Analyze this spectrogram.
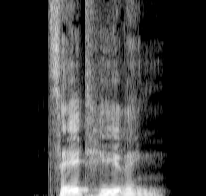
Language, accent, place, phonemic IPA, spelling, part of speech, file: German, Germany, Berlin, /ˈt͡sɛltˌheːʁɪŋ/, Zelthering, noun, De-Zelthering.ogg
- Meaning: tent peg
